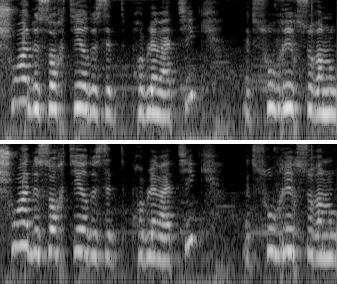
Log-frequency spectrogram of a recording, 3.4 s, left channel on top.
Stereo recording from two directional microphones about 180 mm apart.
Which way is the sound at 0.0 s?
60° right (ahead or behind).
